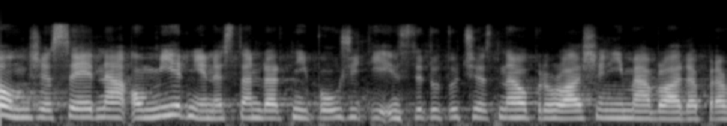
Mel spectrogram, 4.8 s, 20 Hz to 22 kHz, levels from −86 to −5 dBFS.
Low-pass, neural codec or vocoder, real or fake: 10.8 kHz; codec, 24 kHz, 3.1 kbps, DualCodec; fake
